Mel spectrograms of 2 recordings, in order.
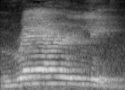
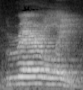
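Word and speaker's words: early: é capciosa viu gente essa palavra Harry ela tem duas sílabas ó então se você pensar inscrito até errar é ele mas quando você pronuncia você fala hearle Harley então é o som ainda faz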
